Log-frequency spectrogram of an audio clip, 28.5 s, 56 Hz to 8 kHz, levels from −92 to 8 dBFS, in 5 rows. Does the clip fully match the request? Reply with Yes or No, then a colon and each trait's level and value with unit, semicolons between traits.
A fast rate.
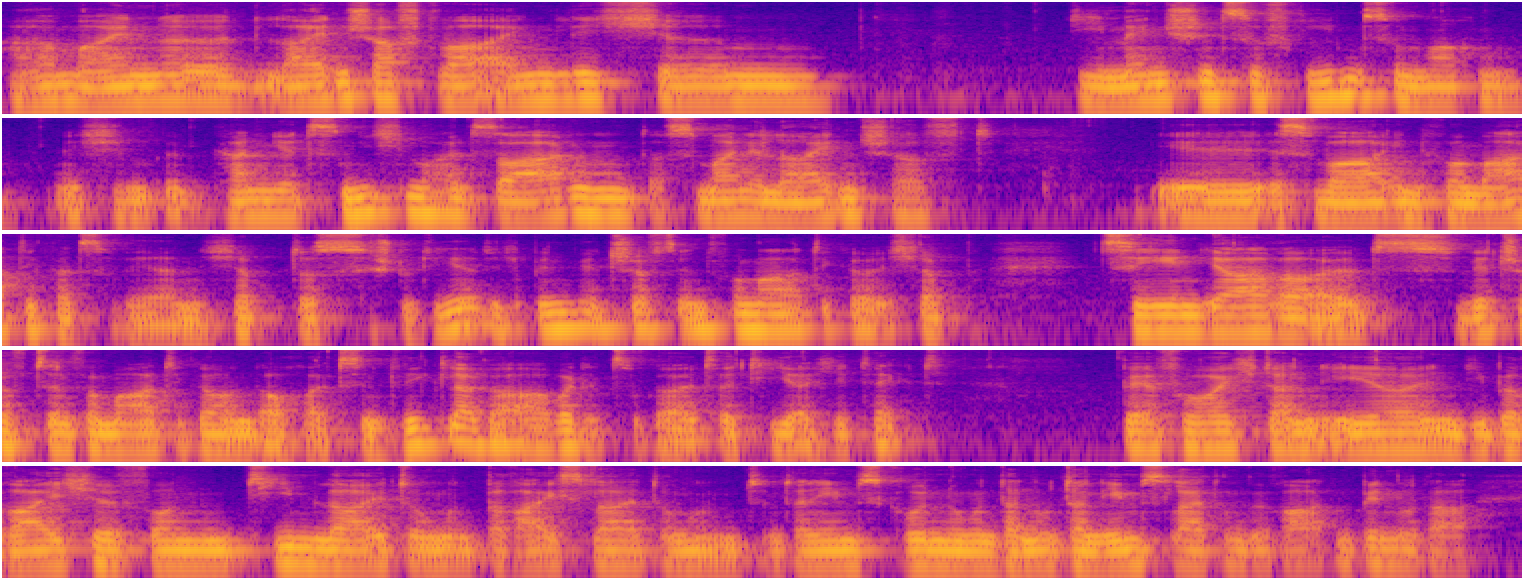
No: average, 135 wpm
